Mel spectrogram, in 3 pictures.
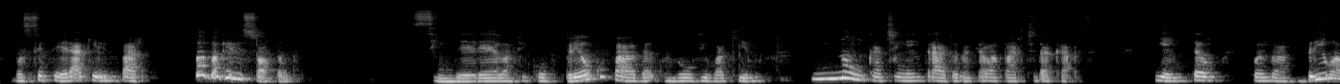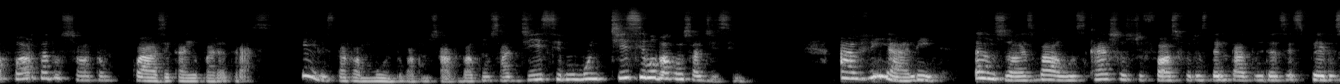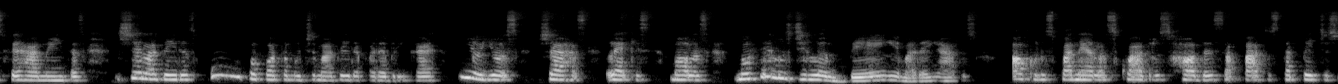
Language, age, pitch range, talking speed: Portuguese, 50-69, 175-230 Hz, 105 wpm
